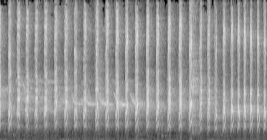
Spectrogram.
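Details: Little spiderhunter singing in energetic gacor style with shooting nembak notes: a fast train of sharp, high chipping notes, about five per second, uneven in spacing, with a faint low hum behind.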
